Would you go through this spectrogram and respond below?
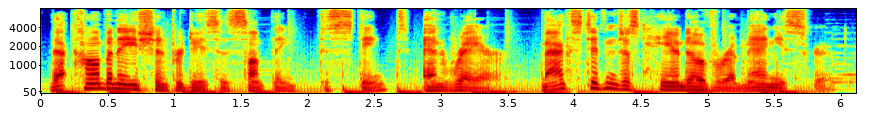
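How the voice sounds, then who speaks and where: A man's voice: lowish voice, big pitch swings, moderate pace, fairly bright tone, faint music behind. A man speaking as a podcast host and publisher, presenting and interviewing. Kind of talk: scripted podcast introduction, then casual interview.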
